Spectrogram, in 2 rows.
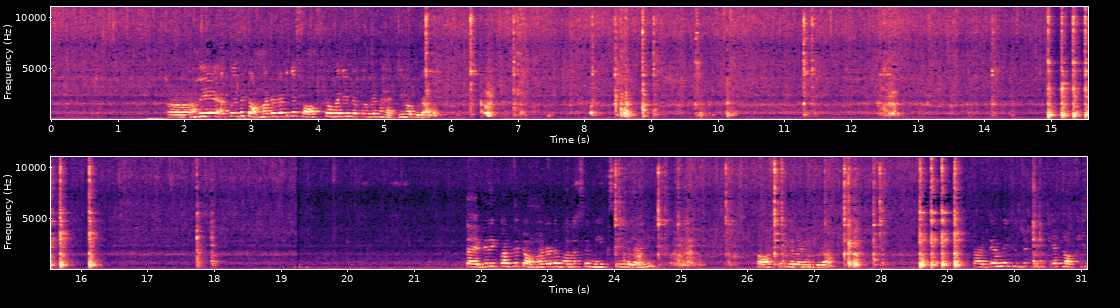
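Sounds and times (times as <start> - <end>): food sizzling in pot: 0.0 - 31.0
spoon scraping pot: 5.6 - 7.3, 12.4 - 12.9, 24.0 - 26.8, 27.4 - 28.1.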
